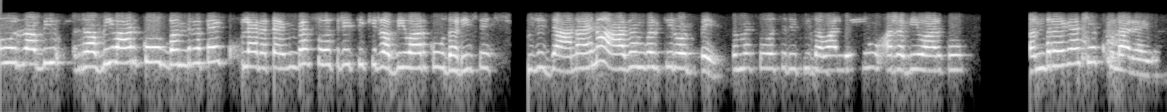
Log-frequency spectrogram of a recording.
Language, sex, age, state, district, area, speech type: Hindi, female, 18-30, Uttar Pradesh, Mau, rural, conversation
